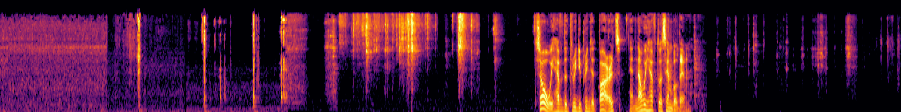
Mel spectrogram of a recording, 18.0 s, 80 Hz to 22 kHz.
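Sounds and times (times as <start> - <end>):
plastic parts clicking and clattering: 6.6 - 10.0, 14.2 - 18.0.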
